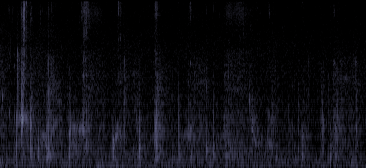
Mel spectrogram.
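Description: A person biting into and chewing microwave fries with chutney: faint, irregular small crunches and mouth clicks.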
